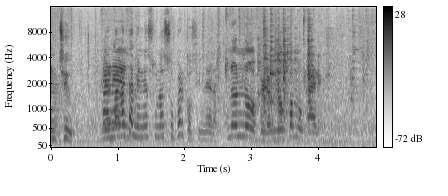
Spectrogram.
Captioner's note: speaking Spanish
